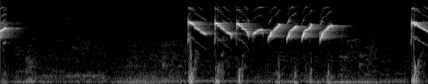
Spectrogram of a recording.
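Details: Training audio of an oriental white-eye singing 'nembak' wit wit wit: a low hum in the background, then one long run of about eight high, downslurred chirps and the start of another.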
